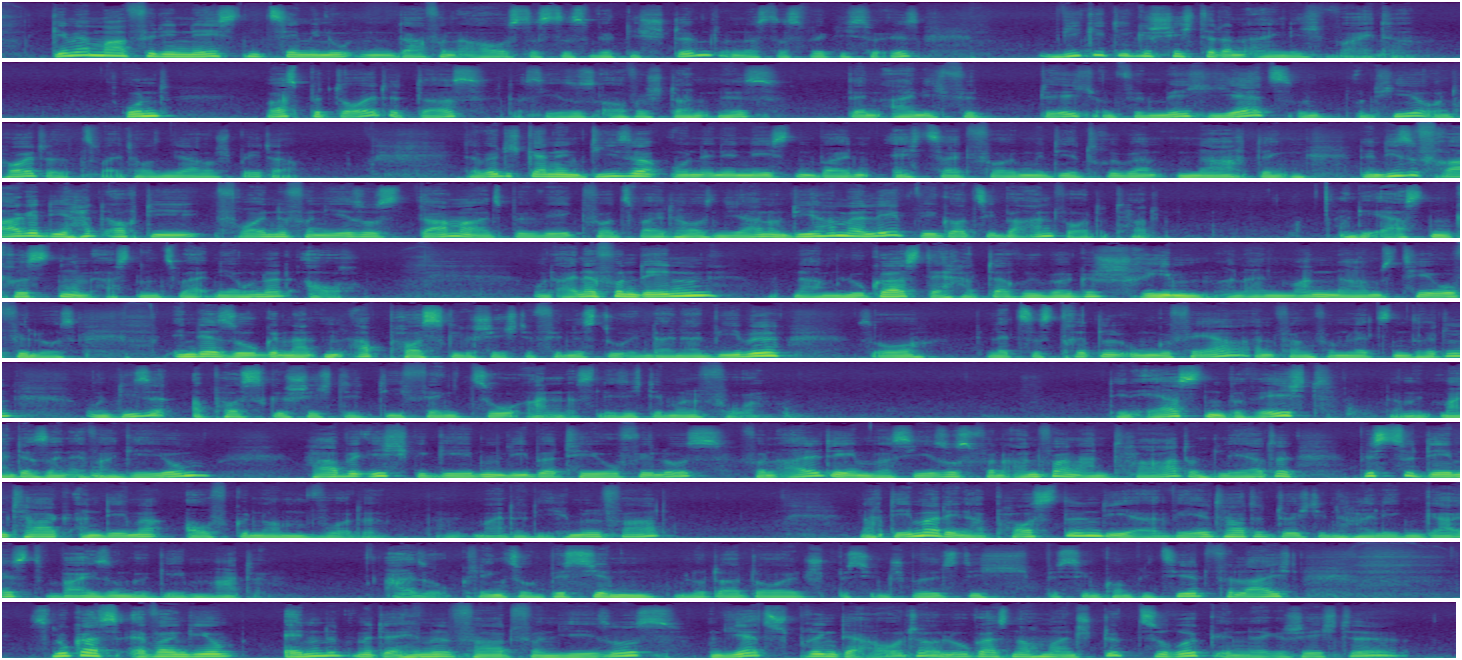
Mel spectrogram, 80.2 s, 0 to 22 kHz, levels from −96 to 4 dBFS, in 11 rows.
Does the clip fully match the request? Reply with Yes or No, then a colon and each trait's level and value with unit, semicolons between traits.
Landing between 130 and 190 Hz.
No: low, 110 Hz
